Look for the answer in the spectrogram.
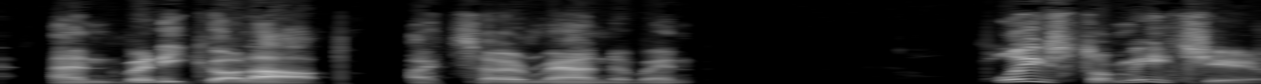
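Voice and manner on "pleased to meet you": put-on American accent, pitched up. Retelling greeting a man who sat beside him in a bunker, put-on American accent. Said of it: "like in an American accent".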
